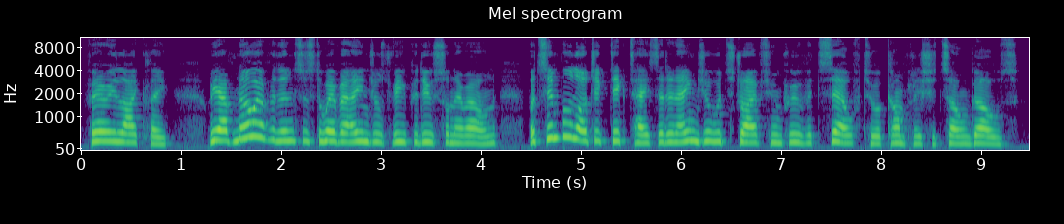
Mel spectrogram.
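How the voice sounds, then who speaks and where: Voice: high voice, fairly quick, darkish tone, pitched above the performer's own voice, lightly acted. A narrator voicing a weary woman scientist in clipped, precise speech for an audiobook. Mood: analytical.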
